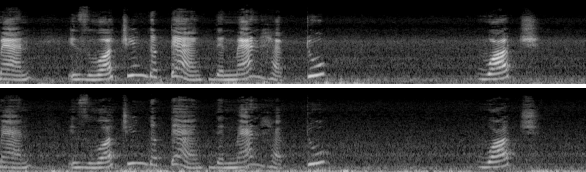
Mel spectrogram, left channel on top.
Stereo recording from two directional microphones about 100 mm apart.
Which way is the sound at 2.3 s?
75° left (ahead or behind).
